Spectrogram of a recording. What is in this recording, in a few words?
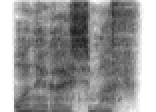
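story, Japanese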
